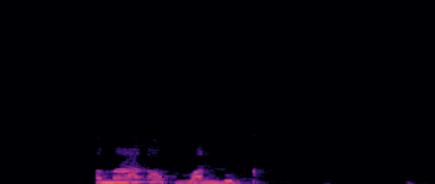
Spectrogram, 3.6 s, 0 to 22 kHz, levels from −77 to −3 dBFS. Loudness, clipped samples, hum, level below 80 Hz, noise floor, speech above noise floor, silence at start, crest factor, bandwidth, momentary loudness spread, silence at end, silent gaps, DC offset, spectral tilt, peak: -36 LUFS; under 0.1%; none; -78 dBFS; -77 dBFS; 42 dB; 0.8 s; 16 dB; 6.2 kHz; 15 LU; 1.45 s; none; under 0.1%; -7 dB/octave; -24 dBFS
